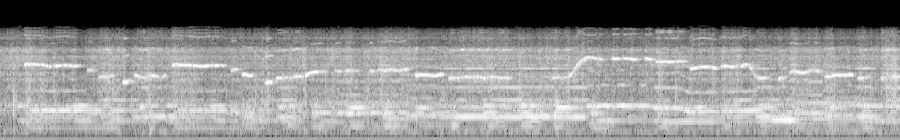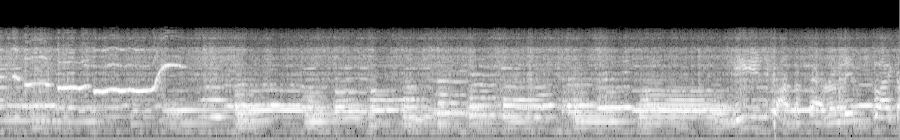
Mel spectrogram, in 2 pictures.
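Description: An old music hall record played on a horn gramophone: a man whistles the melody over a band accompaniment for the first ten seconds or so, then the accompaniment plays on alone. The sound is thin and cut off in the treble, typical of an early acoustic recording.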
